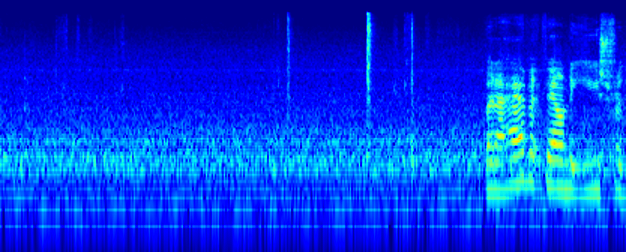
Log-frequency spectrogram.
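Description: A plastic scraper rubs over paper.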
